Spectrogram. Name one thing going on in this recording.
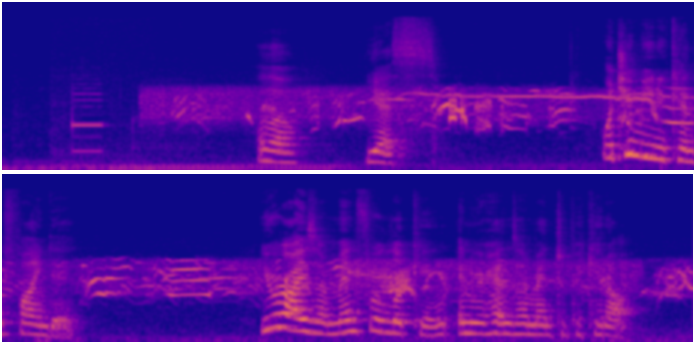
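A tinny voice talks through a phone.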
